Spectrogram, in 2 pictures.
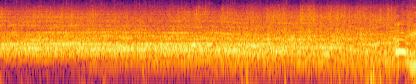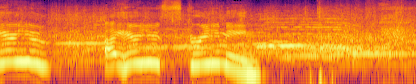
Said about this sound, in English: I hear you screaming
